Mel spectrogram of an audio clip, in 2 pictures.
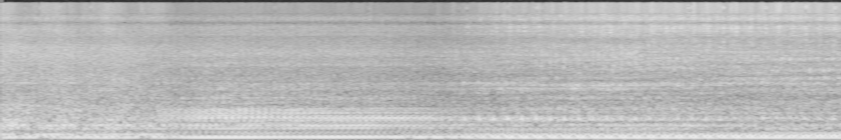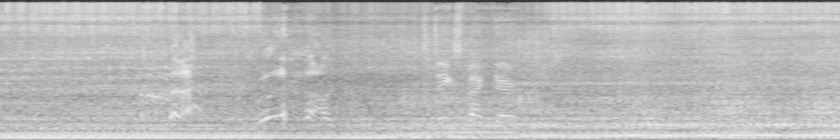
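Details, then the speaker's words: Nissan GTR first start after head gasket failure and full engine rebuild: lumpy, uneven, loping idle; mechanic suspects it is running on four cylinders instead of six, not confirmed; engine misfire. "he's checking everything to see why it's running on what he seems already thinks his four cylinders he thinks going running on four when I should be running on six"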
